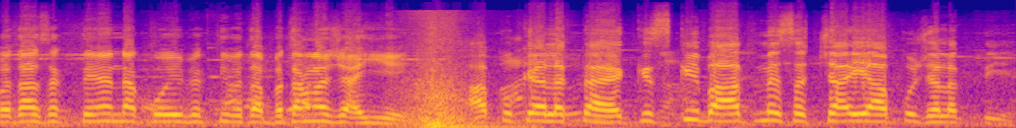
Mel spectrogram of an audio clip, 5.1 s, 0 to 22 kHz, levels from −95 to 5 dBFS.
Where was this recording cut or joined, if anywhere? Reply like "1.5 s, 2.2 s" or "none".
2.2 s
